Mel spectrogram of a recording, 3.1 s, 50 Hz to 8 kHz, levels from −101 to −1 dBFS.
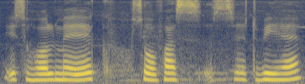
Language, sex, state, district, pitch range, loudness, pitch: Hindi, female, Jharkhand, Palamu, 215-225 Hz, -14 LUFS, 220 Hz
